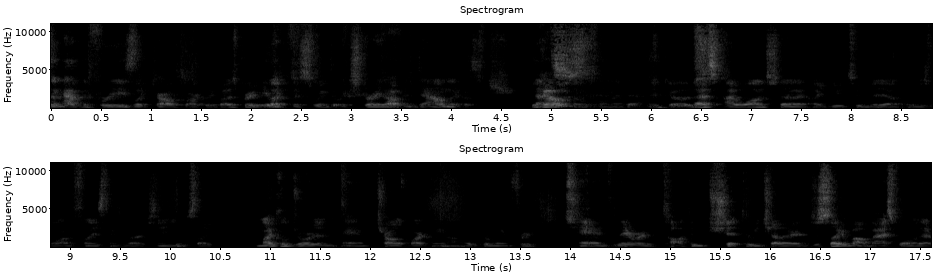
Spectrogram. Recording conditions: poor sound quality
